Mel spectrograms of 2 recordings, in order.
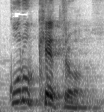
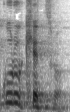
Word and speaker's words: Kurukshetra: NASA, they research, they find Sanskrit pronunciation like, you know, Kurukshetra. If I speak this way, I am speaking wrong. Those Bengali people, they are speaking Kurukshetra. But those are Sanskrit knowing a Kurukshetra.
